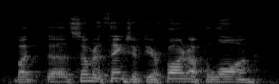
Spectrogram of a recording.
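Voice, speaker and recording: A man with a medium pitch speaks in fairly even intonation, with audible room echo. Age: 70s. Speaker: video blogger sharing injury recovery. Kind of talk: personal recovery update and exercise tips. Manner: halting, with many fillers.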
